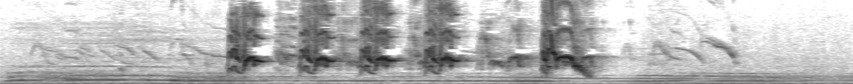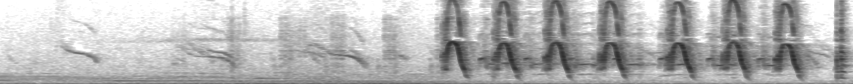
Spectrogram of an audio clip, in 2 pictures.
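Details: Female common myna calling: a run of five loud, harsh, buzzy notes in quick succession, a pause filled with faint chirps and whistled slurs from other birds, then a second longer burst of rasping notes.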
